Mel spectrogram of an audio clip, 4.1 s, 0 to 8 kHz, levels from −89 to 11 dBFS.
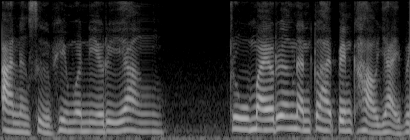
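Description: From 1.44 to 1.54 s there is a short stall from a late packet: the jitter buffer ran dry and the last sound was stretched for about 84 ms before resuming where it left off. On a spectrogram the harmonics run flat and unchanging, and the waveform repeats a steady cycle, with everything after it pushed later by 84 ms.

At 1.60 to 1.63 s comes a short concealed packet loss. About 21 ms of audio is gone, bridged by a brief 9 ms fill and a quick blend. It sounds like a small smear or wobble, and appears as a narrow seam or discontinuity in the waveform and spectrogram. Throughout, the spectrum stops at 8 kHz, which fits a wideband call codec such as G.722.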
